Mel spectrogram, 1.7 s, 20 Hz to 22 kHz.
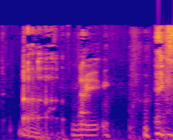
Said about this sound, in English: So it's got plenty of CO2 in there. It does, yeah. But it's not gassy. You're not standing around belching like we do on this show all night.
